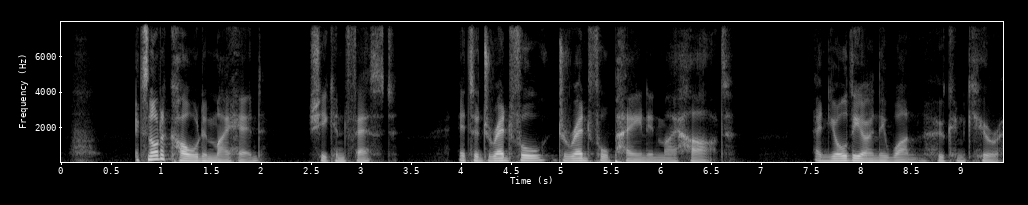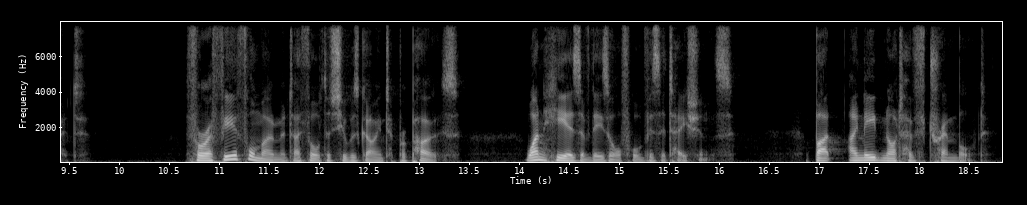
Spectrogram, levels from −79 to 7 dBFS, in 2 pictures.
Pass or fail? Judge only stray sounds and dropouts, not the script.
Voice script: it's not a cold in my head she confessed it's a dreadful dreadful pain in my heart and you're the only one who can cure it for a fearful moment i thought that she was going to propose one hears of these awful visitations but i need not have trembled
fail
